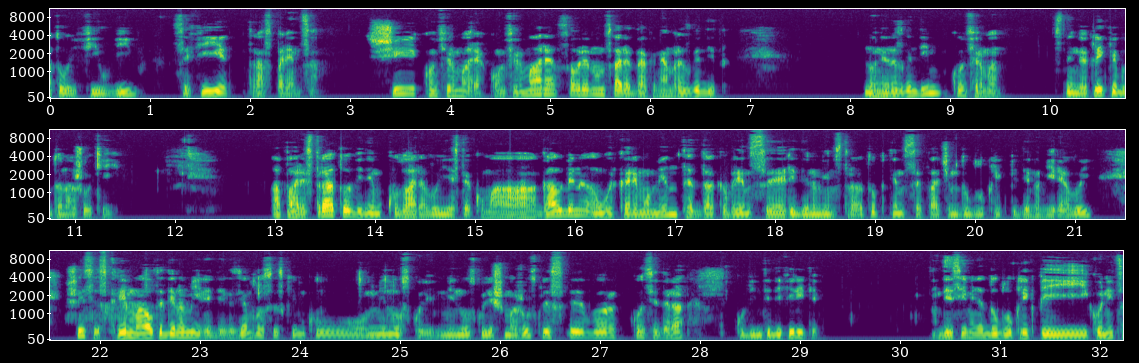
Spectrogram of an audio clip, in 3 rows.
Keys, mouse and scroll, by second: 9.4 click, 19.5 click, 23.3-25.3 typing, 27.2 KP_Subtract, 29.1 KP_Enter, 32.0 click.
